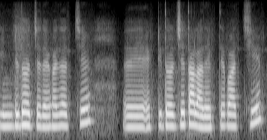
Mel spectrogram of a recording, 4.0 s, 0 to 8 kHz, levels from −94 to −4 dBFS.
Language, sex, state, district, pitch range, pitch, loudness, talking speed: Bengali, female, Tripura, West Tripura, 200-230 Hz, 210 Hz, -19 LUFS, 135 wpm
